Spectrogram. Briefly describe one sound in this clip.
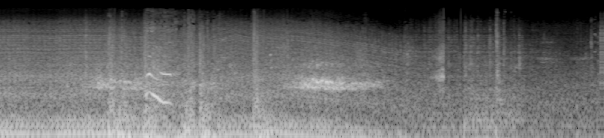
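An old pickup truck engine rumbles as the truck drives along.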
